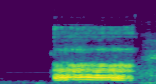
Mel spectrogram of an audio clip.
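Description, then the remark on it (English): A person fakes a snore: one loud, raspy, rattling inhale lasting under a second, after a brief quiet pause, with no talking. “Give me your snore.”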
